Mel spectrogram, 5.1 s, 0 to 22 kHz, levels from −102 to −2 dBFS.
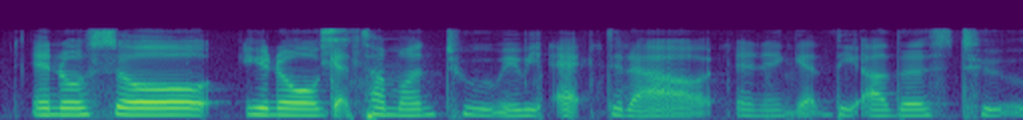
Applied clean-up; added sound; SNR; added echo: none; Tambourine; 15 dB; none.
